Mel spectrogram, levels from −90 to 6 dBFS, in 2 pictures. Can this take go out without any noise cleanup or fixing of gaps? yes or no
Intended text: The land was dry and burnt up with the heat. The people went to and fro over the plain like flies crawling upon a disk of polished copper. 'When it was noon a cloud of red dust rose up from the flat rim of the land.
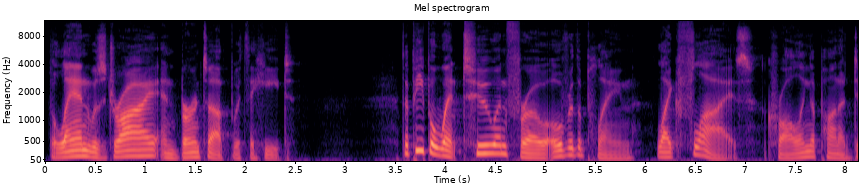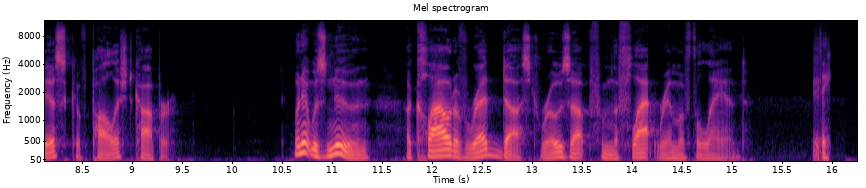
no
